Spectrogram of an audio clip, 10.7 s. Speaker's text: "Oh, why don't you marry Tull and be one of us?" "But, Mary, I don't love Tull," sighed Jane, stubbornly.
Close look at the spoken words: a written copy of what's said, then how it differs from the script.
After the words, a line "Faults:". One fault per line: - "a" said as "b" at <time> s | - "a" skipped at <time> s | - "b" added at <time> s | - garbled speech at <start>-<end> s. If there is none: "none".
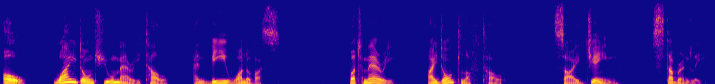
"Oh, why don't you marry Tull and be one of us?" "But, Mary, I don't love Tull," sighed Jane, stubbornly.
Faults:
none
